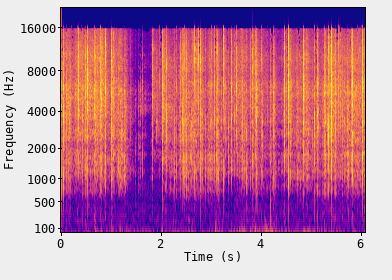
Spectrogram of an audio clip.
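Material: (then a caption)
Paper. Long orange nails scratch along and press on a roll of beige baking paper resting on a counter, producing a continuous bright, crinkly rustle with many sharp crackles. The sound is dense and high-pitched, with almost no low end, and briefly drops to near quiet around 1.5–1.8 seconds before the rustling resumes.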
